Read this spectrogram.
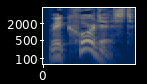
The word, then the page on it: recordist: British English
